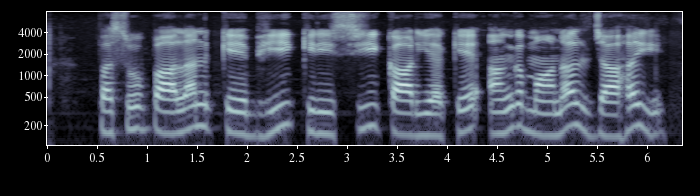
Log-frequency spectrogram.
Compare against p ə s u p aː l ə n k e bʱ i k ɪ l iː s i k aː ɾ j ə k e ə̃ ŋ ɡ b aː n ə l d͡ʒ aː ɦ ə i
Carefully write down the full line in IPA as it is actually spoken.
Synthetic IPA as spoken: p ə s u p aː l ə n k e bʱ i k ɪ ɾ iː s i k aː ɾ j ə k e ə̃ ŋ ɡ m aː n ə l d͡ʒ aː ɦ ə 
